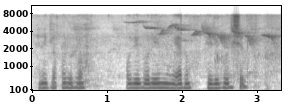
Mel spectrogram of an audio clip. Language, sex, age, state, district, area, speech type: Assamese, female, 45-60, Assam, Udalguri, rural, spontaneous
